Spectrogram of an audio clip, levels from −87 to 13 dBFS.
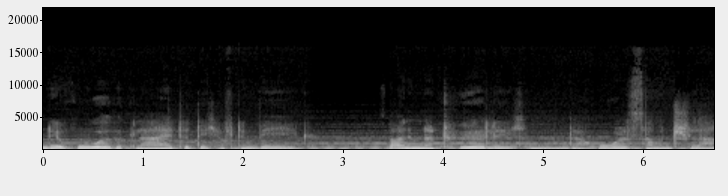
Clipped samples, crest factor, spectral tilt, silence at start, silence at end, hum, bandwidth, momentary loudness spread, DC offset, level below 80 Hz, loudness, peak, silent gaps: under 0.1%; 16 dB; -9 dB/octave; 0 s; 0 s; none; 6 kHz; 11 LU; under 0.1%; -46 dBFS; -18 LUFS; -2 dBFS; none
